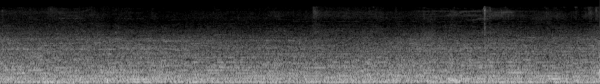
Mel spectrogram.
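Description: Reelin N Boppin video slot machine playing its steady free-games music while the reels spin.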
